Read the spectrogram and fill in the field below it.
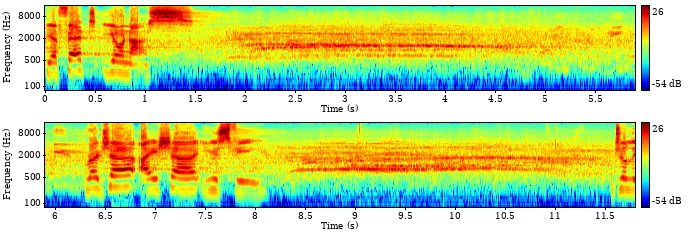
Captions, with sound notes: Yafet Yonas. (audience cheering) Raja Isha Yusfee. (audience cheering)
